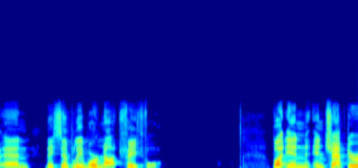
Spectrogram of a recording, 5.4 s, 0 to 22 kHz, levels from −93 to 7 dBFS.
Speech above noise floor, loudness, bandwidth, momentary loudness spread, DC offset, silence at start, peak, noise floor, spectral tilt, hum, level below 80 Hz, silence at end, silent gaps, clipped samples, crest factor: over 61 dB; -30 LUFS; 8.8 kHz; 13 LU; under 0.1%; 0 s; -10 dBFS; under -90 dBFS; -4.5 dB/octave; none; -76 dBFS; 0 s; none; under 0.1%; 22 dB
